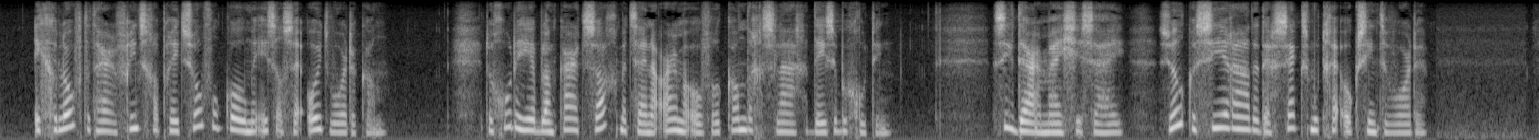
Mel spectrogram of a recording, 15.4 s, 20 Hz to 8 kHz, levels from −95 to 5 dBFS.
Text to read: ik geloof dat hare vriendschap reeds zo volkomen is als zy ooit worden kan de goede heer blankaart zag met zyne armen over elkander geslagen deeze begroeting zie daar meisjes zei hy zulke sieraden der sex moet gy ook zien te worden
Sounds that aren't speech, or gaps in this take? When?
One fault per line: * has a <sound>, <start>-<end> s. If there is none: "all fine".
all fine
